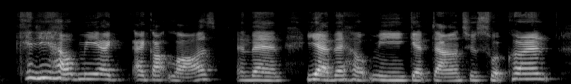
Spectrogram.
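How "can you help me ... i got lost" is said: ordinary talk, nothing marked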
